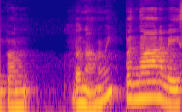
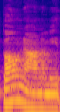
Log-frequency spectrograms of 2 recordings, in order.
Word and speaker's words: Bananami: So I figured out I was putting the accent on the wrong syllable. When I start out saying bononomy, that throws me off, but it's the second syllable, bananami, and then so that's what I figured out.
